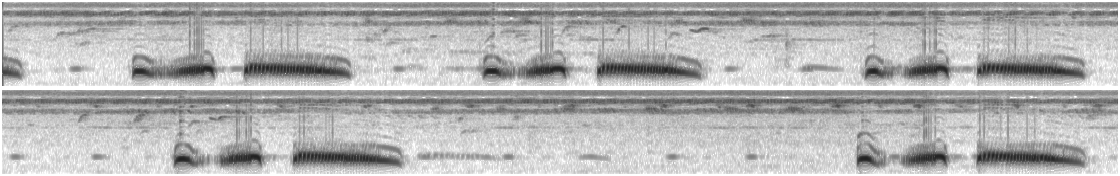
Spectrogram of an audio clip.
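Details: Spotted dove lure for wild doves, cooing in a steady series: four phrases, each a short pair of rising notes followed by a long, slightly falling hoarse coo, spaced about every two to three seconds over a faint high whine.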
